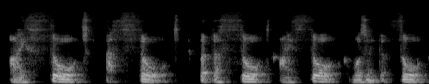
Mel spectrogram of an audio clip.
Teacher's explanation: you've got that unvoiced th sound the air between the teeth and tongue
